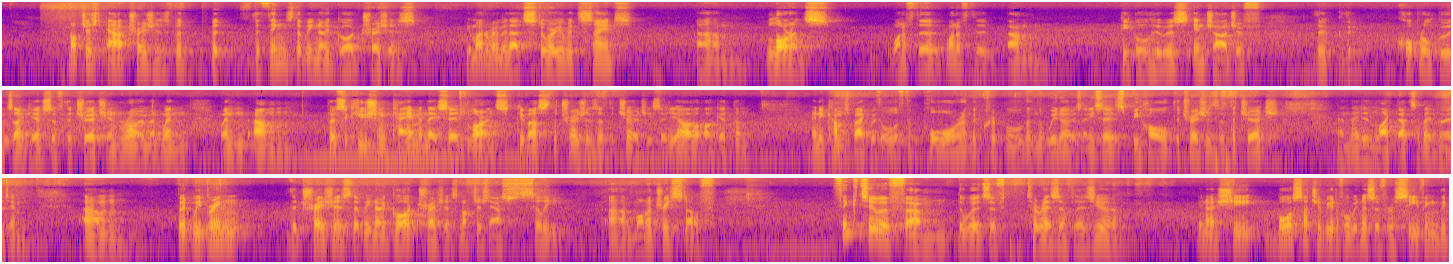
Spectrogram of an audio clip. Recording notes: Homily for Epiphany Sunday, Christmastide, delivered at St Peter Chanel Church, Miriam Vale, Qld.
